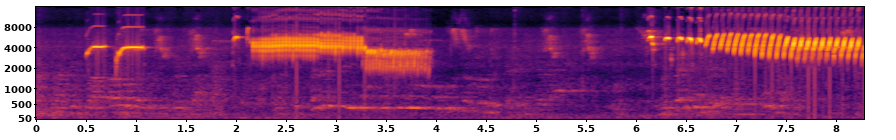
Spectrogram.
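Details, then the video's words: Male canary in courting excitement before a female: two rising whistles, a long harsh buzzing trill stepping down in pitch, a quiet gap with soft notes, then a fast rising rolling trill. "ذكر كناري هائج يجعل أنثي الكناري تأخذ وضعية التلقيح"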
